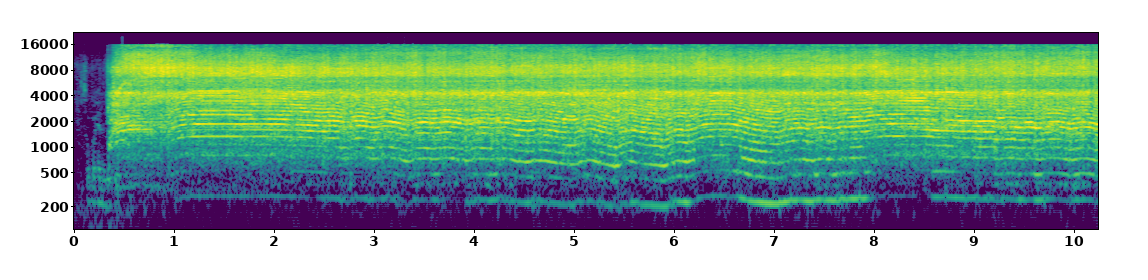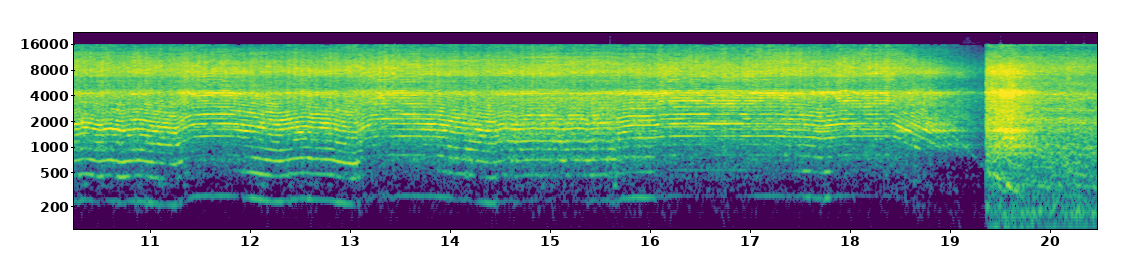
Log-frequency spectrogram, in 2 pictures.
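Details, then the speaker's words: Steady high buzzing whine with wavering pitch as a cast saw splits an ultralight post-op short leg fiberglass cast over thick padding; cast saw cutting fiberglass cast. "so this can be taken off fairly quickly because there's so much padding it's not going to be burning or catching the patient's skin in any"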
